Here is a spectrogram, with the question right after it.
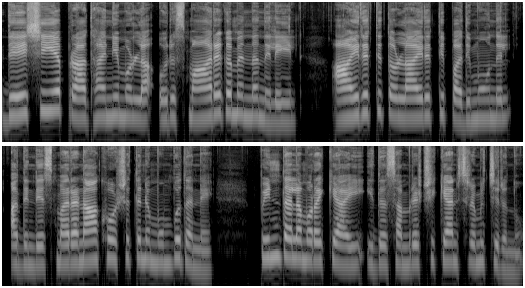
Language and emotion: Malayalam, neutral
